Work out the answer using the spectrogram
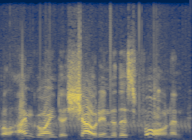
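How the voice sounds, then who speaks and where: An excitable American husband and amateur inventor in vintage radio style. He sounds bright and animated, fairly high for a man. The old recording carries some noise. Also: normal speed, low-quality recording. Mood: gleeful. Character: eager, excitable amateur telephone tinkerer, a husband. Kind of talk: 1950s radio acting.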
